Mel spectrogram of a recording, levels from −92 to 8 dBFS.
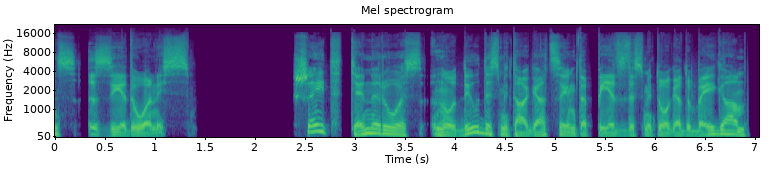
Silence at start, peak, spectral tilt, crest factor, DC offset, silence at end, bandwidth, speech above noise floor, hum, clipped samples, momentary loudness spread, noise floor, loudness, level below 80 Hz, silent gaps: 0 s; -4 dBFS; -4 dB/octave; 16 dB; under 0.1%; 0.1 s; 17 kHz; over 71 dB; none; under 0.1%; 4 LU; under -90 dBFS; -18 LUFS; -44 dBFS; 0.27-0.34 s, 1.44-2.39 s, 2.88-2.97 s, 5.39-5.44 s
